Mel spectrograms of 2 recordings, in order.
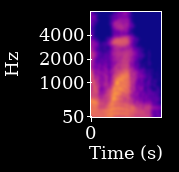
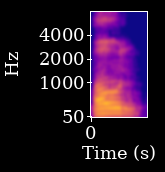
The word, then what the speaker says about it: one: যেমন একটা শব্দ আছে ওয়ান, তাই না? ওয়ান, ONE, এটা ওয়ান কেন হইলো স্যার? এটা তো ওয়ান হওয়ার কথা না, কি হওয়ার কথা? এর লাস্টে ই আছে, সাইলেন্ট ই, ওকে বাদ ই বাদ গেছে, এখন ও আছে, তাহলে ও এর সাউন্ডটা কি? ও এর সাউন্ড তো হওয়ার কথা ও, তাহলে ও আর এন হওয়ার কথা কি? ওন।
